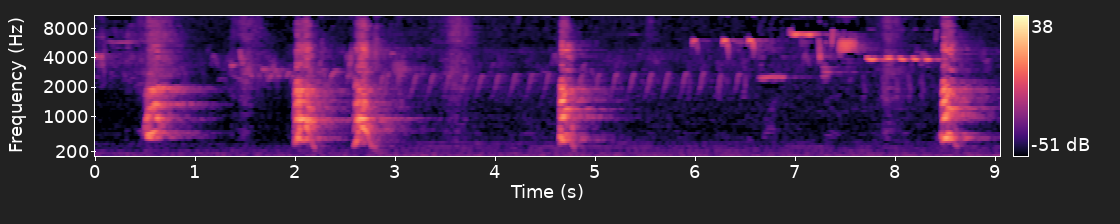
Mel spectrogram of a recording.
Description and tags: Dog Barks 01
A dog that woke me up early in the morning with its incessant barking! No, I don't know what breed this is.
dog, barking, bark, woof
